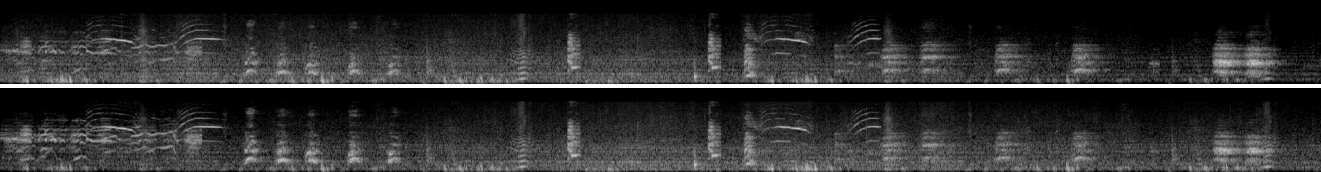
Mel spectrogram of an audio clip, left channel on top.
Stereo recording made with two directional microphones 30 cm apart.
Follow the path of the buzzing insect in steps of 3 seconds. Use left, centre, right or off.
left, centre, right, right, right.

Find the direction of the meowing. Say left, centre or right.
centre.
